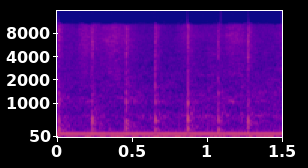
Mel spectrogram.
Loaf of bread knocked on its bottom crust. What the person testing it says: give it a knock and if it sounds Hollow that means it's right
